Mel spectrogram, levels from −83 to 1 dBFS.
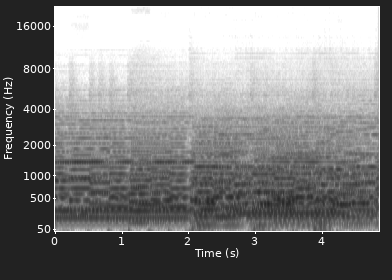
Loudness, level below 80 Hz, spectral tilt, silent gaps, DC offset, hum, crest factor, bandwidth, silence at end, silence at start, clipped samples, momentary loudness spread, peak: -15 LUFS; -44 dBFS; -7.5 dB/octave; none; under 0.1%; none; 14 dB; 10.5 kHz; 0 s; 0 s; under 0.1%; 3 LU; -2 dBFS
